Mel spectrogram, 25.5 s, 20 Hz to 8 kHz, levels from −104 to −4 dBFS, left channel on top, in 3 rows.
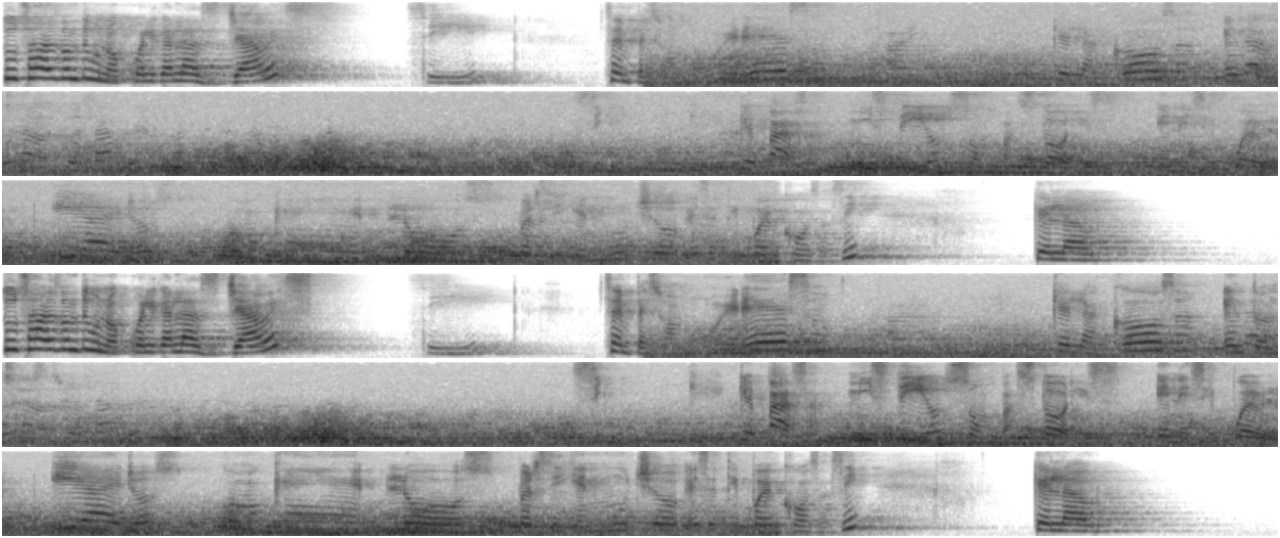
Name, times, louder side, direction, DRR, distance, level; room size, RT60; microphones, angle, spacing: voice 1, 0.0-2.1 4.0-5.6 7.0-8.7 12.3-12.5 13.1-17.0 17.3-18.2 18.5-23.0 23.9-24.3, right 4 dB, 90° right, 9 dB, 1.3 m, -30 dB
voice 2, 2.7-3.2 5.9-6.6 8.2-12.0 13.2-13.6 24.2-24.3, left 2 dB, 70° left, 2 dB, 4.1 m, -43 dB
sound 1, 4.3-22.2, left 1 dB, 15° left, 1.0 m, -27 dB
sound 2, 12.4-17.5, left 1 dB, 40° left, 1.7 m, -41 dB
28.0 x 17.0 x 9.9 m, 0.91 s
head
